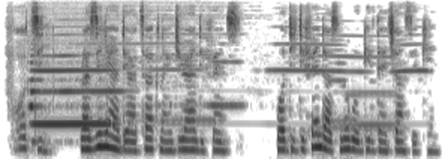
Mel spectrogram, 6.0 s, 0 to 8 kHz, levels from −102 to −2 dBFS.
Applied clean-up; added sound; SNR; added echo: classical method Wiener filter.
